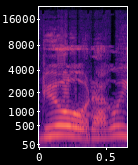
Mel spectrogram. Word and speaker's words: 両: 음독은 료라고 있습니다. 환전을 료가에라고 하고요. 양친 부모를 료싱이라고 합니다. 그리고 양쪽 쌍방을 료호라고 읽습니다.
